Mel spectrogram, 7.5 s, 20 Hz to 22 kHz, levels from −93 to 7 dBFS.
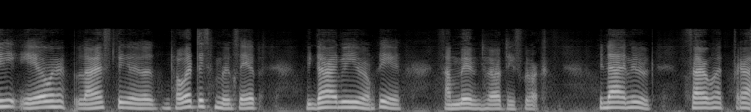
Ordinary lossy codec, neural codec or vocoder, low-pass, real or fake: none; codec, 16 kHz, 0.5 kbps, FreqCodec, larger model; none; fake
